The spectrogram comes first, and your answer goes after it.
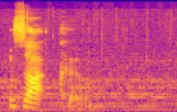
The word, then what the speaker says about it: Zaku: Zaku. Shak TTS said it right. Okay. You said the English pronunciation is right.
